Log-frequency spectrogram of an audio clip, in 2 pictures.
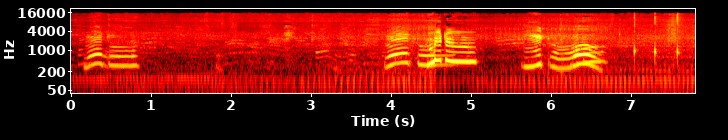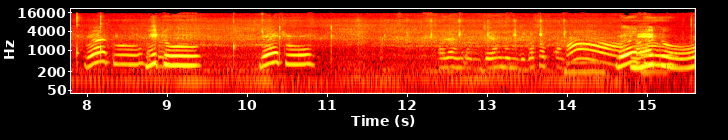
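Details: Pet Indian ringneck parakeet talking: short bursts of tonal, voice-like syllables with wavering rising and falling pitch, separated by brief pauses, with a few quick clicks and faint background hum.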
